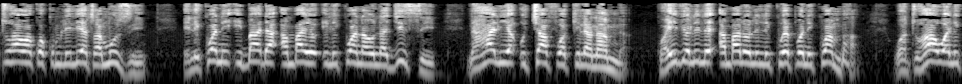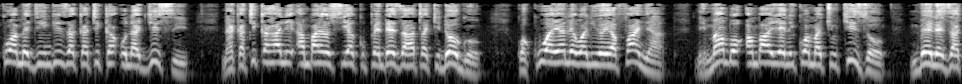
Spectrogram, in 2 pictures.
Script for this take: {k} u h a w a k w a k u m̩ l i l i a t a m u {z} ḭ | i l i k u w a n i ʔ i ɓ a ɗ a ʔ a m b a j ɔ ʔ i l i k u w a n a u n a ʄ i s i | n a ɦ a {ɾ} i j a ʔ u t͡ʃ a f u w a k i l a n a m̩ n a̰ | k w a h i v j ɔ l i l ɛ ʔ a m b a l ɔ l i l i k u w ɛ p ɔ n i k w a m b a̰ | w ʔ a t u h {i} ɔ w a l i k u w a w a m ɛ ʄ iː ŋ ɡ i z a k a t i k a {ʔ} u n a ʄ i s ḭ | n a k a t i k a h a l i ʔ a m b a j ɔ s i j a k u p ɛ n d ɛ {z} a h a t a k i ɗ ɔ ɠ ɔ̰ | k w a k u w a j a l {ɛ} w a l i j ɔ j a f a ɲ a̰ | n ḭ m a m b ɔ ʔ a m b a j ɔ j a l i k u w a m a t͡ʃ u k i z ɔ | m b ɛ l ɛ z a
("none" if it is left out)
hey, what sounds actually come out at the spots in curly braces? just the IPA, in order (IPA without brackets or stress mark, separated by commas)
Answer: t, z, l, a, ʔ, z, ɛ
